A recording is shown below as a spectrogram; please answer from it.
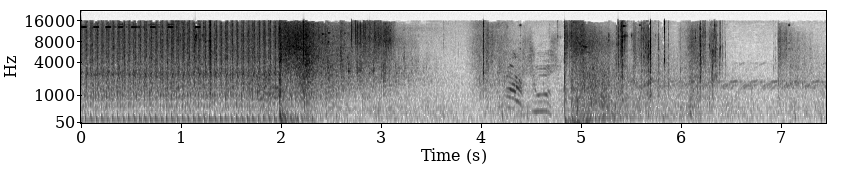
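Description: Gunfire from The Division's Dark Zone in a team match, sharp bursts and single cracks at close range, some loud impacts, mixed with game effects and someone talking over the action.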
